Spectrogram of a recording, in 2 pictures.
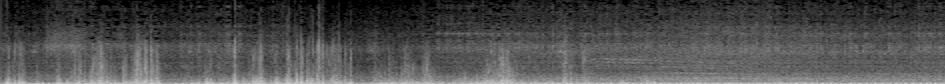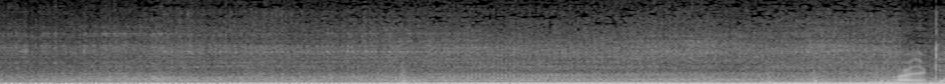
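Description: Harley-Davidson touring motorcycle's V-twin engine running at low town speed. It is uneven for the first few seconds, then steadier and fuller from about halfway, its note rising slowly as the bike picks up speed.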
